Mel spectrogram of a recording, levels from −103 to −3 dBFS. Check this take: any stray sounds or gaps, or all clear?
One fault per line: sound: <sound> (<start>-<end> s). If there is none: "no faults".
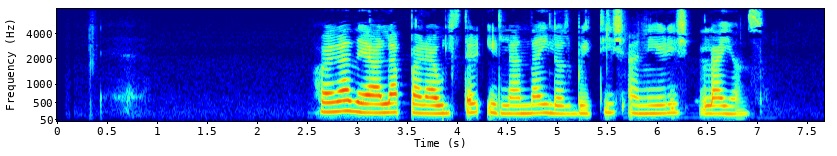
no faults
